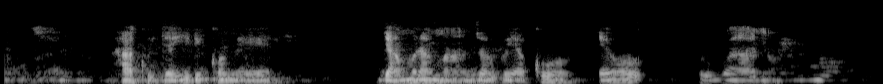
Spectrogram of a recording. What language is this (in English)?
Kinyarwanda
